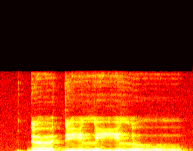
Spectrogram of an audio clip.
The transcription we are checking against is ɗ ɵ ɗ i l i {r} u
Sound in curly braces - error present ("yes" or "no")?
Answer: yes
